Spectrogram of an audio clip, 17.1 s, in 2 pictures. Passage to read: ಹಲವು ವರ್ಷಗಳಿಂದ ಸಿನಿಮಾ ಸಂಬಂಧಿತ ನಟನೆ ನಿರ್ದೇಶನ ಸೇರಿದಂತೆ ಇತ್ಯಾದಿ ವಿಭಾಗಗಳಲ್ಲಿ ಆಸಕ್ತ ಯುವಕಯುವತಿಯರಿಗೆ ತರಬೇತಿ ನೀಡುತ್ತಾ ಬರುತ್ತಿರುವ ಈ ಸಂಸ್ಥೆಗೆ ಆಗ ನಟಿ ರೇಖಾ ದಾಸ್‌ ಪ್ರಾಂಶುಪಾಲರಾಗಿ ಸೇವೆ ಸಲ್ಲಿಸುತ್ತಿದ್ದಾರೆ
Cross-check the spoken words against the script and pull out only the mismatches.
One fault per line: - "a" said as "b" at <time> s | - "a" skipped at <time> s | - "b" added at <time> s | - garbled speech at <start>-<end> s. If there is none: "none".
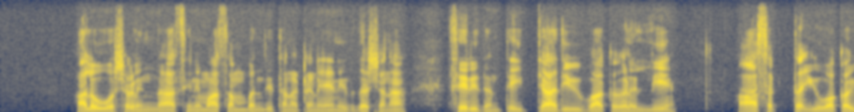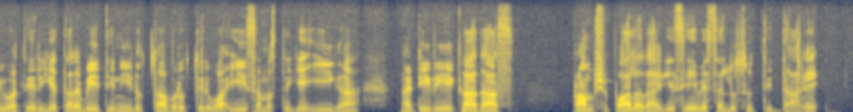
- "ಆಗ" said as "ಈಗ" at 11.8 s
